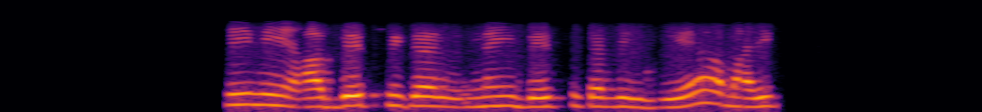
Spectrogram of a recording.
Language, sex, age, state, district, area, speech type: Hindi, female, 18-30, Madhya Pradesh, Harda, urban, conversation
